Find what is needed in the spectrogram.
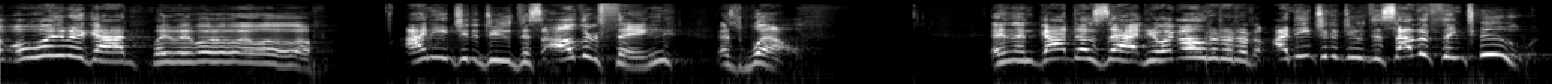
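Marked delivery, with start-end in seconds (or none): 0.0-5.3 high, loud, rapid-fire "wait"; hammed-up urgent bargaining; frantic stalling. Acting people stalling God, demanding more. 7.9-10.3 high, loud protest; hammed-up pleading objection; frantic insisting. Acting people demanding more from God.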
